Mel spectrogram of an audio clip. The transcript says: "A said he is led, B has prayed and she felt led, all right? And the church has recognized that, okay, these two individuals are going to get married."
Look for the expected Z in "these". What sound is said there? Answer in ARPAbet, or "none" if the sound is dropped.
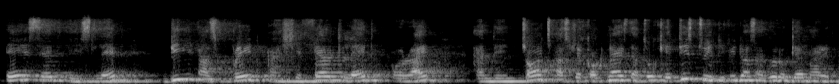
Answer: S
